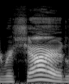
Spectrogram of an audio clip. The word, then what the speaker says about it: Richard: And midway through the game, this guy's parents are blowing me up saying, no, it's Richard, like Maurice Richard. You're butchering his name.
